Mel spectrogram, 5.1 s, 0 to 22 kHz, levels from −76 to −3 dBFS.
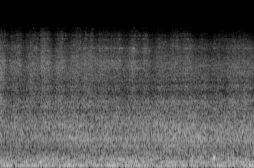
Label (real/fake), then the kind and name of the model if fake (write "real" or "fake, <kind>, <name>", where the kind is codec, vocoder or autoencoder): real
